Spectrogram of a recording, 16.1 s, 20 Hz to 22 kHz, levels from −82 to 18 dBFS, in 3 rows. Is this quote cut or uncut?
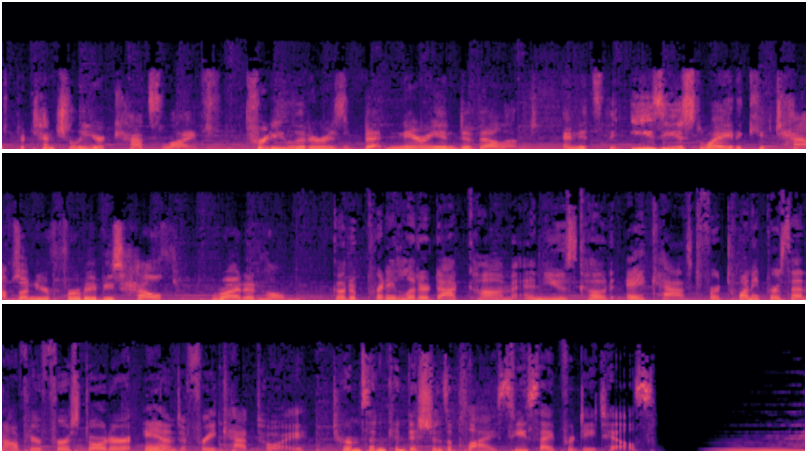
cut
